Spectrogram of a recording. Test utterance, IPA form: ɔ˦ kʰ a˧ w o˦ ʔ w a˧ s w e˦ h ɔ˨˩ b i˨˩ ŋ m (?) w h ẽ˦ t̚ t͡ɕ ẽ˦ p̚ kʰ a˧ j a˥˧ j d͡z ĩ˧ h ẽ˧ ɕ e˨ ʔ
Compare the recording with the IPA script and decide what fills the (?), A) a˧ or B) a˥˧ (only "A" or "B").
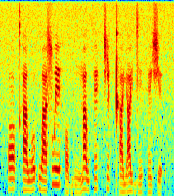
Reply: B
